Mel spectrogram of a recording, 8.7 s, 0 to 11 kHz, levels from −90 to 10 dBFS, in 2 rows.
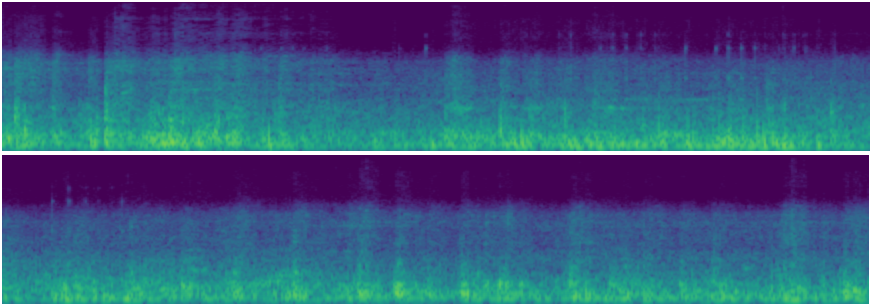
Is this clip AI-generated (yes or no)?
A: no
